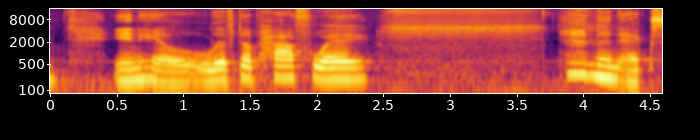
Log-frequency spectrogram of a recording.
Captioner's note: inhales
